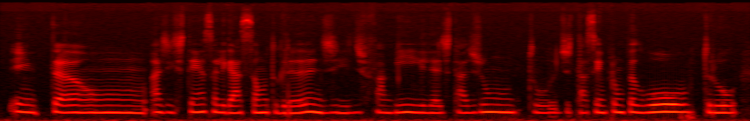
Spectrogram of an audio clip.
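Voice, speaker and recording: In a Brazilian accent, a woman speaks at a very slow pace with hardly any pauses, her medium-pitched voice dark and mellow with monotone, flat intonation. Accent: countryside Brazilian. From Brazil, interior (countryside). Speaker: neurologist, professor. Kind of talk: interview.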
